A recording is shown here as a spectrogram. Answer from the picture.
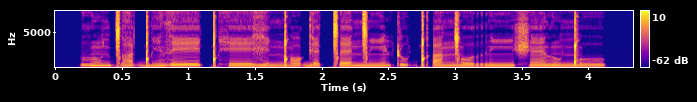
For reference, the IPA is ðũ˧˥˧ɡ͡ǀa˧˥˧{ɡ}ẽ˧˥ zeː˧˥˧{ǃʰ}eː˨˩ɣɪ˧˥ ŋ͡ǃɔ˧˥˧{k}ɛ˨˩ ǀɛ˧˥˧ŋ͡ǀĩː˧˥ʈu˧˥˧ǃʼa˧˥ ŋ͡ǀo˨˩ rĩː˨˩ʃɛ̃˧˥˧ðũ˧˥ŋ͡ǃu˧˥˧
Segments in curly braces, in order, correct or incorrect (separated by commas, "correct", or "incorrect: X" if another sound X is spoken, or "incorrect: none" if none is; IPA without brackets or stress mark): incorrect: ɡ͡ǃ, correct, incorrect: ɡ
